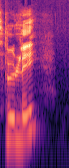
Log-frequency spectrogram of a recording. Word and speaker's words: Pelé: It's Pelé. – Pelé, Pelé. Pelé. Yeah, yeah, yes. Of course, I know Pelé. Come on. Pelé, Maradona.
